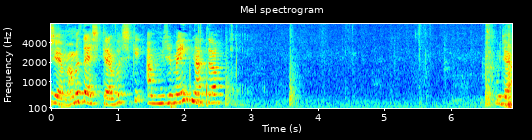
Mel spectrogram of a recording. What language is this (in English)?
Czech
